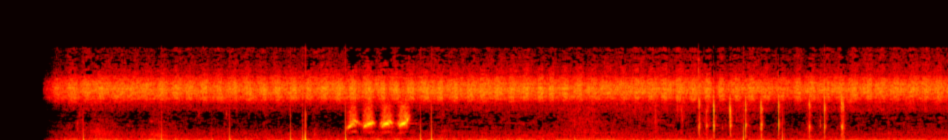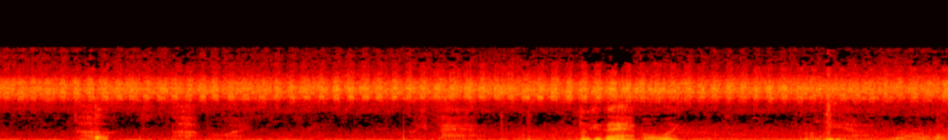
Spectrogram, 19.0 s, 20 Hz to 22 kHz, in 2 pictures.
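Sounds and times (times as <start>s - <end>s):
chorus of insects: 0.4s - 18.9s
quick chirps: 3.4s - 4.4s, 6.7s - 8.6s
sharp clicks: 6.8s - 8.5s.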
